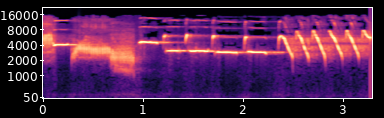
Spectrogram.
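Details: Canary song meant for training: a buzzy descending slur, then a chain of clear level whistles stepping down in pitch, ending in a quick run of sharp falling sweeps.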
